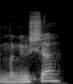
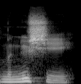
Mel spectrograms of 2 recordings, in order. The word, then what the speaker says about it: minutia: Oh, so people usually pronounce it minutia. That sounds right, minutia. Yeah, that was one of the pronunciations that Merriam-Webster gave us. The other one was minushi. Minushi. Like I never heard of that before.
